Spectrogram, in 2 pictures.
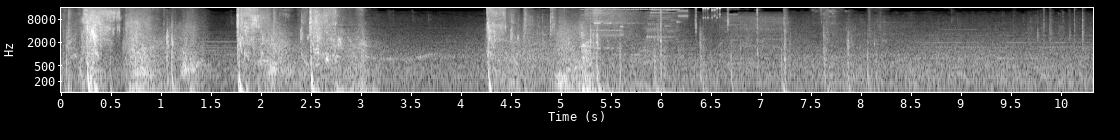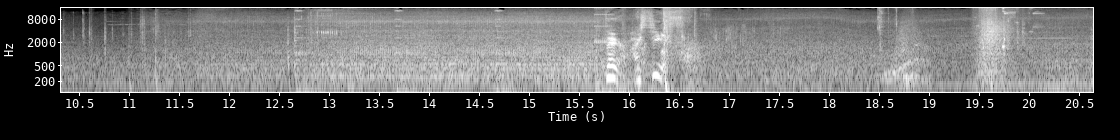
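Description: A web line zips and snaps.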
